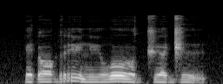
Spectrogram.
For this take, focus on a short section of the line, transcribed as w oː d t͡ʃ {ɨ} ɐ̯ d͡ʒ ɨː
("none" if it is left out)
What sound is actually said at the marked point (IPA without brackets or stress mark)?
y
